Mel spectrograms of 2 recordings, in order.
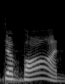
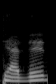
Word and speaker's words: Devoin: It's Devon, not Devin.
